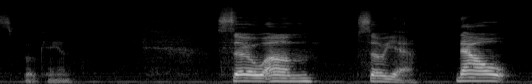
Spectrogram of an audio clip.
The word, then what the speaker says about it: Spokane: American um it looks like it should be Spokane but it's not it's Spokane so um so yeah now Melinda Mercer in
